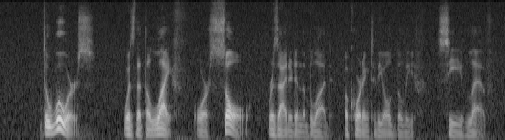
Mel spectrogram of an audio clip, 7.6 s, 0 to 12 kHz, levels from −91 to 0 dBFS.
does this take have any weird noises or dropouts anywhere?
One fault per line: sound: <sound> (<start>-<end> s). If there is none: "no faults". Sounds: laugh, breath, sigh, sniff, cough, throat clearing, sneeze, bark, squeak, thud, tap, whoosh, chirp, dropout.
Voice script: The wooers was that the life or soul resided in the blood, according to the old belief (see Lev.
no faults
